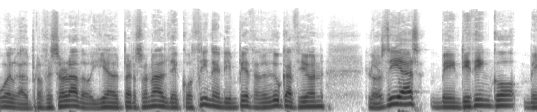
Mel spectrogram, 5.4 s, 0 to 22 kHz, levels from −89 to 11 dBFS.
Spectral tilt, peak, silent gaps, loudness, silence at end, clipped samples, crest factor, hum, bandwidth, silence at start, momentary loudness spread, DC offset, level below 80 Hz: -7 dB/octave; -2 dBFS; none; -17 LUFS; 0 s; under 0.1%; 16 dB; none; 14.5 kHz; 0 s; 6 LU; under 0.1%; -48 dBFS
